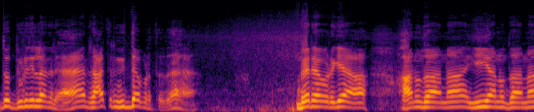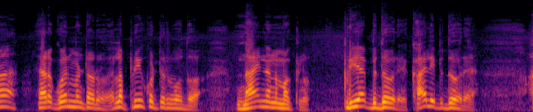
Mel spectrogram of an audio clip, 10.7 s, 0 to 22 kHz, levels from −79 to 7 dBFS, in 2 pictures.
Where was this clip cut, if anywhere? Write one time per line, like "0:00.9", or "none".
none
